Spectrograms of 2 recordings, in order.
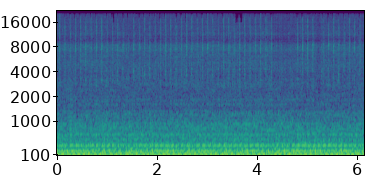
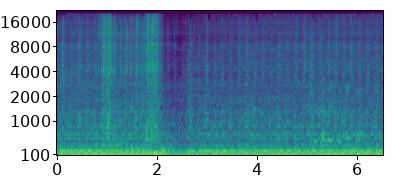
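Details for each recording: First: C3 Corvette V8 with Holley four-barrel carburetor idling, running rich and smelling of gas before the tune; mechanic says float level set too high is part of it, adjusting all four barrels: lumpy, uneven idle beat; rich running from high float level. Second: C3 Corvette carbureted V8 idling after float levels were adjusted during the carb tune: deep, steady burble, even lope, no misses or knocks; owner says it's running pretty good; normal idle.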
